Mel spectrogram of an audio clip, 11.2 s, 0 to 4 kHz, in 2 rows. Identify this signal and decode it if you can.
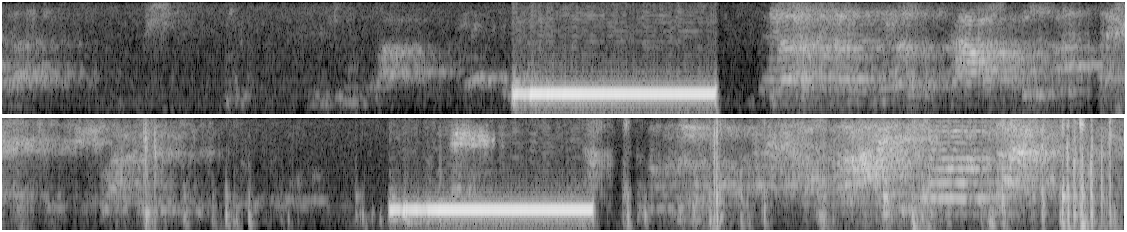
Ringback tone (Europe, 425 Hz).
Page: Itapetininga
